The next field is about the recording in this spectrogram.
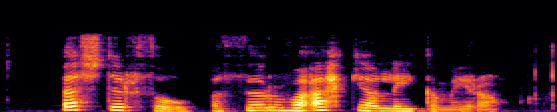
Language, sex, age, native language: Icelandic, female, 12, Icelandic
